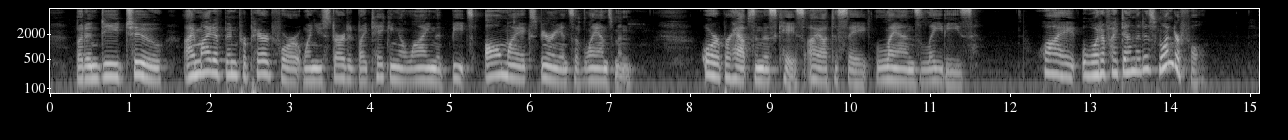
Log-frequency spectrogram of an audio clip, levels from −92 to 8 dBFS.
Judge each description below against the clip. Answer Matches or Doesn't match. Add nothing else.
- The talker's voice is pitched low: Doesn't match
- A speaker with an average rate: Matches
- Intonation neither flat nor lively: Doesn't match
